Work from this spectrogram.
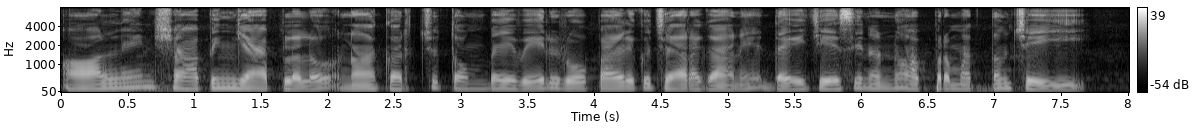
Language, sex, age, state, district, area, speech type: Telugu, male, 18-30, Andhra Pradesh, Palnadu, urban, read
